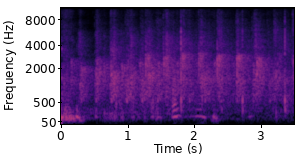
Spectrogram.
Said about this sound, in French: Ah bah, la team biodiversité sera contente des applaudissements, en tout cas. je vous remercie.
